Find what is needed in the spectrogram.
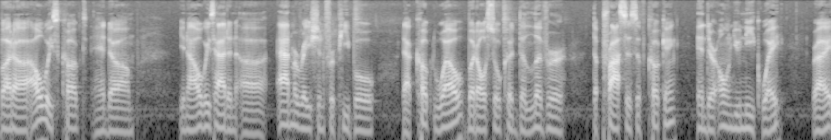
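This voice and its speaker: A man talks at a moderate pace with fairly even intonation. His pitch is very deep and low. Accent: New York. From Korea, raised in New York. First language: Korean. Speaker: social media cooking creator. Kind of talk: casual interview. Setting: remote call.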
